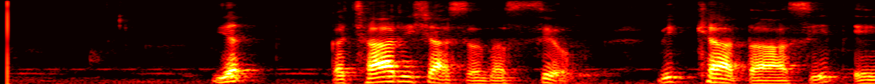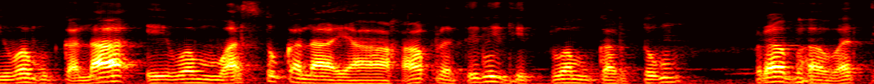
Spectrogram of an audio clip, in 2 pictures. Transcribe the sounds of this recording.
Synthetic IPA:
jɐt̪̚ | kɐt͡ʃʰaːɾiʃaːsɐnɐsjɐ̰ | ʋikʰːjaːt̪aːsit̪eːʋɐmkɐlaːeːʋɐmʋaːst̪ukɐlaːjaːhɐ̰pɾɐt̪inid̪ʱit̪ʋɐmkɐɾt̪um | pɾɐbʱɐʋɐt̪

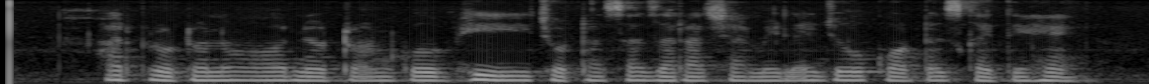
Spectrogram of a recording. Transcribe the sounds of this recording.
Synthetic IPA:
hɐɾpɾoːʈoːnoɔːɾnjuːʈɾa̰ːnkobʱit͡ʃʰoːʈasazɐɾaʃaːmɪlɦɛd͡ʒoːkɔːʈəɾskɐɦt̪eɦɛ̃ː

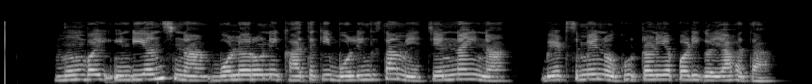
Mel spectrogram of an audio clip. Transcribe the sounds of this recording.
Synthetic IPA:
mũmbəiʔɪɳɖijənsnaboləɾoniɡʰʱat̪kibolĩŋɡsamet͡ʃenːaina | beʈsmenoɡʱuʈəɳ̃ijəpəɽiɡəjaɦət̪a

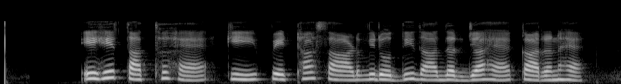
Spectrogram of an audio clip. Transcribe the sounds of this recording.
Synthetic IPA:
ɪɦet̪ət̪ʰɦɛːkɪpeːʈʰaːsaːɽʋɪɾoːd̪iːd̪aːd̪əɾd͡ʒaːɦɛːkaːɾənɦɛː

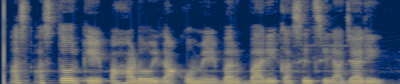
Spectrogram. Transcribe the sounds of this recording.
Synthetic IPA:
ɐsɐ̰st̪oːɾkepɐɦaːɽoɪlaːqõmẽbɐɾfbaːɾikasɪlsɪlad͡ʒaːɾi

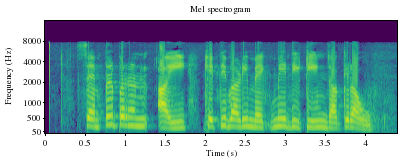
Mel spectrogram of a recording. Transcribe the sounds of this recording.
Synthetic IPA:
sɛ̃mpəlpəɾənaiːkʰet̪ibaɽiːmɛkmed̪iːʈiːmd̪aːkɪɾaoː

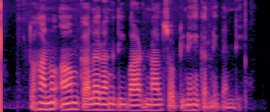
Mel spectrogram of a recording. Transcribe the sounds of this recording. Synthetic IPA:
t̪ʊɦaːnũːʔaːmka̰ːlaːɾəŋɡd̪iːʋaːɖnaːlsɔ̰ːʈiːnəɦĩːkəɾnḛːpɛ̃ːnd̪eː

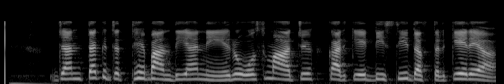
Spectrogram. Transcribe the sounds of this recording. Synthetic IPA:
d͡ʒənt̪əkd͡ʒət̪ʰːeːbãːnd̪ijãːneːɾoːsmaːt͡ʃkəɾkeːɖiːsiːd̪əfʰt̪əɾkeːɾɪjaː

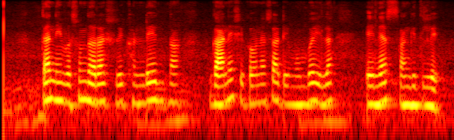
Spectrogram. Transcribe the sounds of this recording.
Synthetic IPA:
t̪janːiːʋəsund̪əɾaɕɾiːkʰəɳɖena | ɡaneɕikəʋɳjasaʈiːmumbəila | jenjassaŋɡit̪le

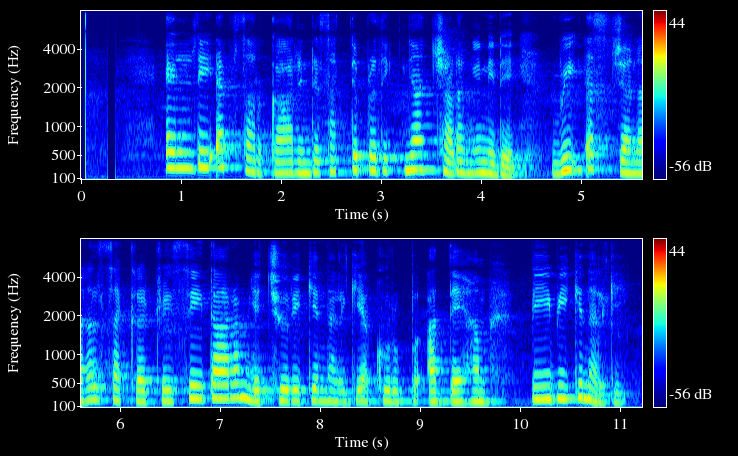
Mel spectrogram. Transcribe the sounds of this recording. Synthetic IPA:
elɖiʔefsɐrkaːrinde̞sɐt̪jɐprɐðikɲaːt͡ɕːɐɽɐŋːinide̞ | ʋiesd͡ʑenɐrɐlse̞krɐʈrisiːd̪aːrɐmjet͡ɕːurikʲːɨnɐlkijɐkurupːɨʔɐd̪ːe̞ːɦɐm | piːbikʲːɨnɐlki

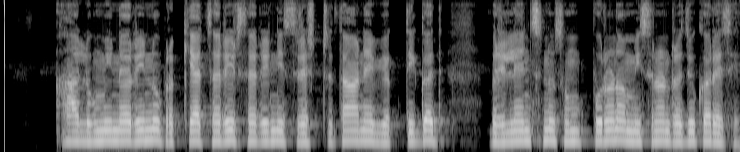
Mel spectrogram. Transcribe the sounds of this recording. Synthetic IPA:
aluminəɾinũpɾəkʰjat̪ʃəɾiɾʃəɾiɾnisɾeʃʈɾət̪aəneʋjək̚t̪iɡət̪ | bɾilensnũsəmpuɾɳəmɪsɾəɳɾəd͡ʒukəɾet͡ʃʰe

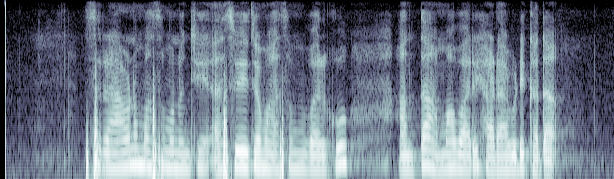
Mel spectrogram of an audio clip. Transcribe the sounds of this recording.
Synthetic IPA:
sɾaːʋɐɳɐmɐsɐmunuɲt͡ʃiʔɐ̰sʋeːd͡ʒɐmaːsɐmʋɐɾɐkuɐnt̪aːmːɐʋaːɾiɦɐɽaːʋiɽikɐd̪a̰ː

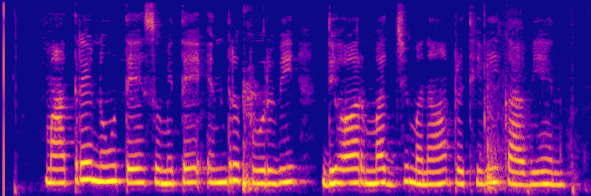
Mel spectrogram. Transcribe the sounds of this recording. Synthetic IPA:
maːt̪ɾeːnũːt̪eːsʊmɪt̪eːɪnd̪ɾəpuːɾʋiːd̪ɪjɔːɾməd͡ʒmənaːpɾɪt̪ʰɪʋiːkaːʋieːn

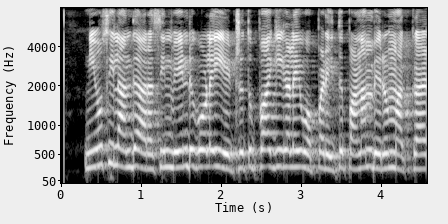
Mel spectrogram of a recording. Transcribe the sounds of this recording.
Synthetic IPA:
njuːsɪlaːnd̪ɯɐɾɐsɪnʋeːɳɖɯɣoːɭɐɪeːʈrɯt̪ʊpːaːɣɪɣɐɭɐɪɔpːɐɽɐɪt̪ːɯpɐɳɐmpɛɾɯmːɐkːɐɭ

